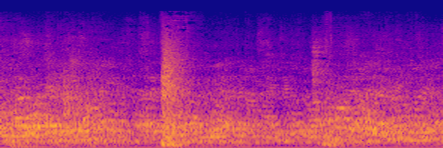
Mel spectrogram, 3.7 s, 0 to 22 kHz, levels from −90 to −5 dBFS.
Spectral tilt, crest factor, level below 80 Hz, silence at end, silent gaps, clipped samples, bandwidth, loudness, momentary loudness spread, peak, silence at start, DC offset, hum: -5.5 dB/octave; 16 dB; -48 dBFS; 0 s; none; under 0.1%; 16 kHz; -25 LUFS; 7 LU; -8 dBFS; 0 s; 0.4%; none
